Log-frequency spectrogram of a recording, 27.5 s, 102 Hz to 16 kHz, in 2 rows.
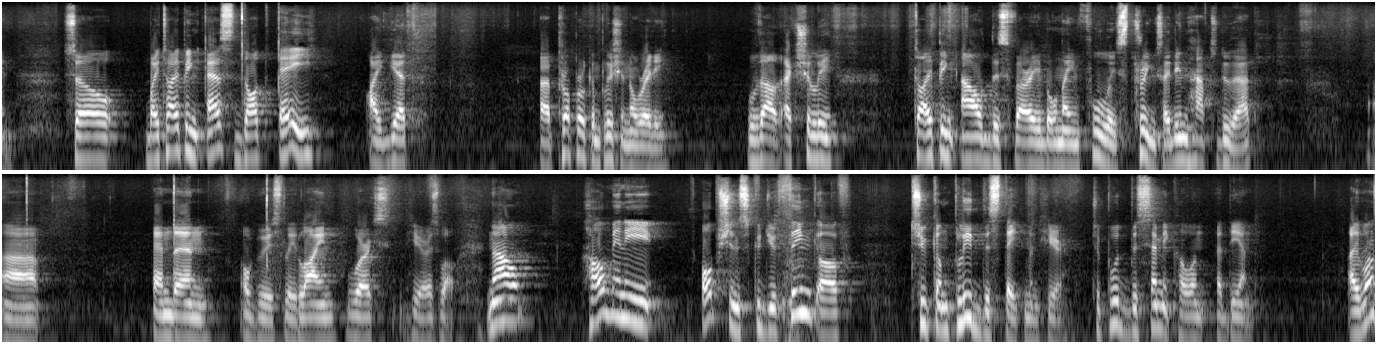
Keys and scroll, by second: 14.1 Return, 15.5 ctrl+space.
